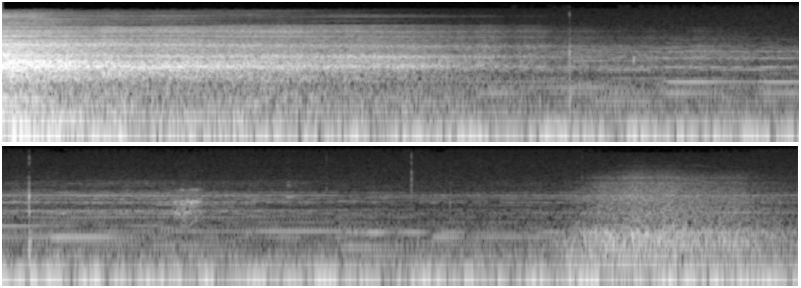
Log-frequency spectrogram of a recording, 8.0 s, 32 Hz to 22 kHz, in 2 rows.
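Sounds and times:
slow soft exhale during a guided mindfulness breathing exercise: 0.0 - 3.3, 6.8 - 7.9.

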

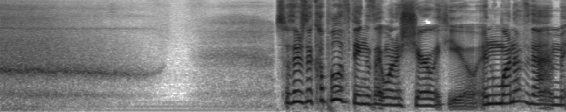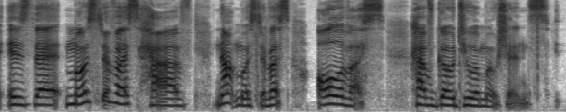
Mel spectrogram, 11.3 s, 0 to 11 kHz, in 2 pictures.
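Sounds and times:
deep breath during a group calming exercise: 0.0 - 2.8
speech: 2.8 - 11.3.

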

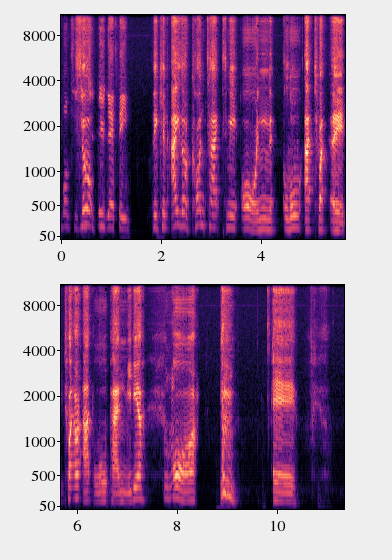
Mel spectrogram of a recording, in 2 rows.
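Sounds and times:
speech: 0.0 - 9.2, 9.9 - 10.4
man with a dry throat clearing his throat: 8.8 - 9.3.

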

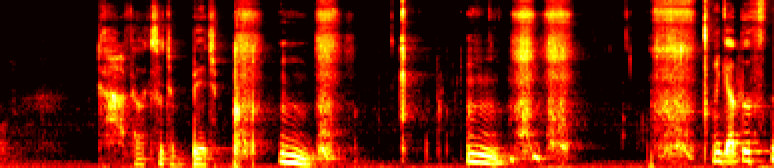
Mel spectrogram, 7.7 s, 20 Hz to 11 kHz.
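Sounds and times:
speech: 1.3 - 3.4, 4.7 - 5.8, 7.1 - 7.7
sniffling from a runny nose: 2.3 - 3.6, 5.0 - 5.9, 6.5 - 7.1.

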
